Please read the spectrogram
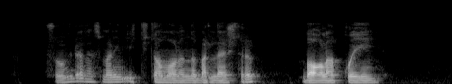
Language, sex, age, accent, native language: Uzbek, male, 18-24, Farg'ona, Uzbek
